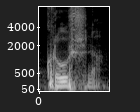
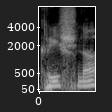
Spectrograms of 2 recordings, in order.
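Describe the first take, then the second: First: A full clear U vowel follows the K R. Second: A full clear I vowel follows the K R. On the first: "or Krushna" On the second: "Don't make it as Krishna"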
